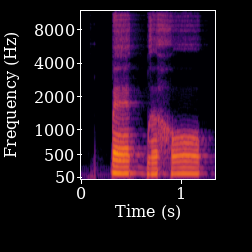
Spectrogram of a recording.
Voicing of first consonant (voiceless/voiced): voiceless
